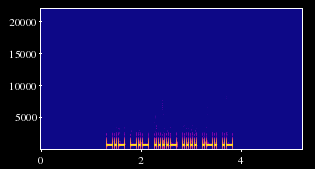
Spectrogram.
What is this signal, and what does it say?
Morse code, heard as a keyed tone, about 30 wpm, 700 Hz. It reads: KK4HRA
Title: USA Call Signs Repeated 2x 30wpm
